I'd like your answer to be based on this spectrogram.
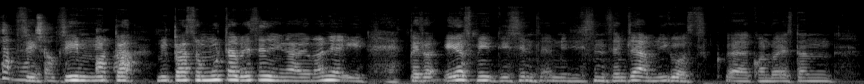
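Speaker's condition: Cerebral palsy

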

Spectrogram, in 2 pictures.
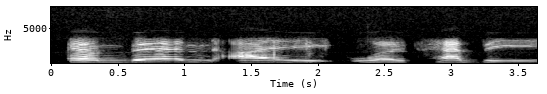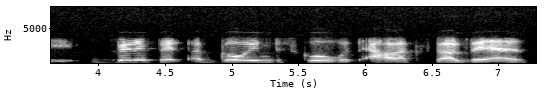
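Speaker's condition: Cerebral palsy; movement harder

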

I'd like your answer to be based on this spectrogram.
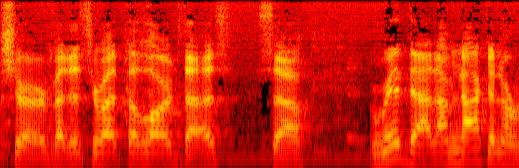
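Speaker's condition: Slowed speech, swallowing problems; very minimal advancement

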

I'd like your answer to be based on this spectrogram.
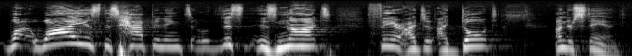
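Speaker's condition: No condition

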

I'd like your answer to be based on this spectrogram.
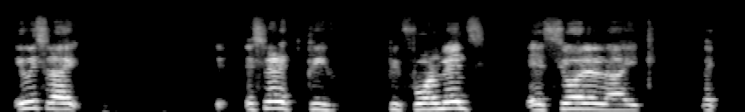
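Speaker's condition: Down syndrome

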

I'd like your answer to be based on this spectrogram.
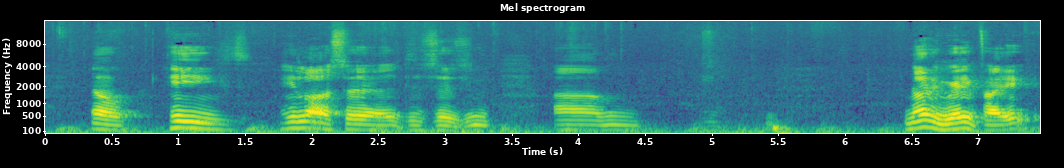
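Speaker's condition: Parkinson's disease; symptoms said less severe than another Parkinson's patient's

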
